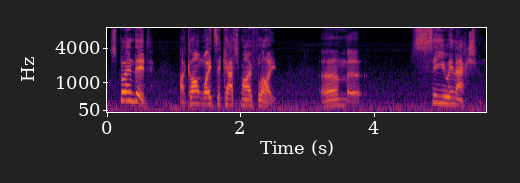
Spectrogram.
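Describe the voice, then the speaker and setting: A man playing a smooth-talking, evasive wrestling show manager in a video game cutscene. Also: on the high side, sing-song, slow pace, fairly bright tone, a little hiss or hum, exaggerated voice.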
